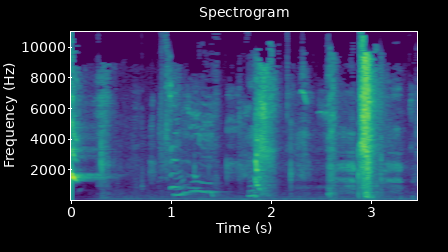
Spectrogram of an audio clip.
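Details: During play with a dachshund, a female Siberian Husky gives a brief high squeal and a short wavering whine, mixed with breathy bursts and snuffling noises.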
